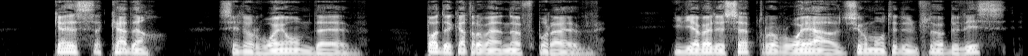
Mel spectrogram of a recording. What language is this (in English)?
French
